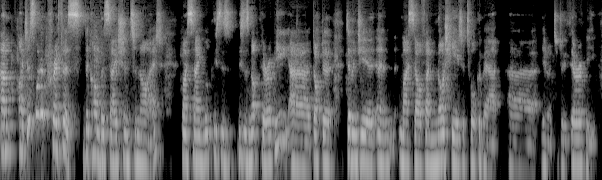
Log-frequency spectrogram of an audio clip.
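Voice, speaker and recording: A fairly low female voice at a moderate pace, with ordinary pitch variation. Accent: Australian. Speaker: trauma psychologist. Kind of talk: webinar talk.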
